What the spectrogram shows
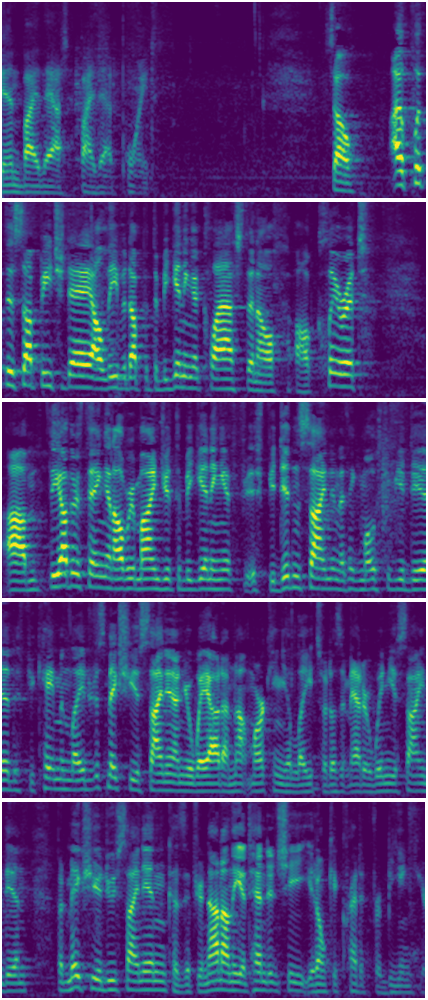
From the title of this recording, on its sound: Live Class Lecture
